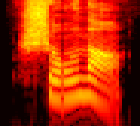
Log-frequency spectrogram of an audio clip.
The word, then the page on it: 首脑: shǒu nǎo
